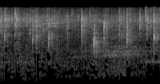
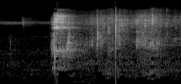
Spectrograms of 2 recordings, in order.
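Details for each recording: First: Washing machine that fills until it overflows: continuous hissing rush of water through the inlet valve when it should be shut; both inlet valves are leaking, one possibly more than the other. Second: Washing machine inlet valve tested: a sharp click as it is powered, then a steady water hiss, and it cuts off cleanly when switched off, so it is operating normally.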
